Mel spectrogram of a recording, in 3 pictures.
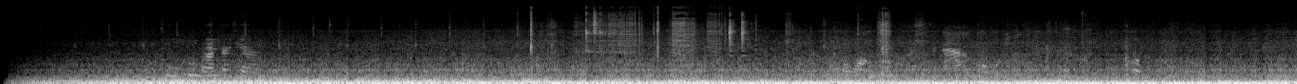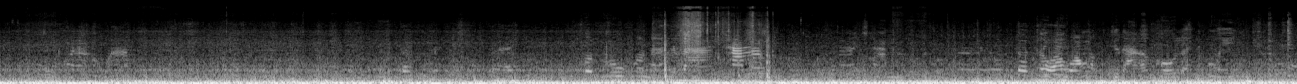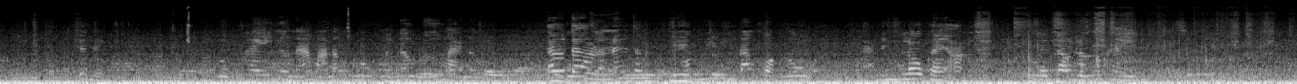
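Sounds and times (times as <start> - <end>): road noise: 0.0 - 38.9
vehicle engine rumble: 0.0 - 38.9.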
